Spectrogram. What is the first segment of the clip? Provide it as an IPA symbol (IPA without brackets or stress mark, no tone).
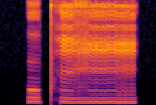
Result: u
